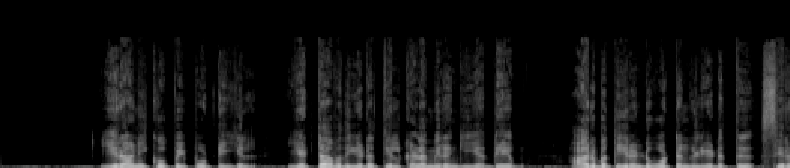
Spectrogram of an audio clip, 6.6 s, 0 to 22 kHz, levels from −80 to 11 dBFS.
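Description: A speech recording, and nothing is technically wrong with it.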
